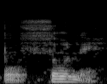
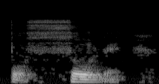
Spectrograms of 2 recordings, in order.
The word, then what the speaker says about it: pozole: The stress is in the second syllable, pozole. So here we go, pozole. So just for you to remember, the stress would be in this syllable, pozole.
